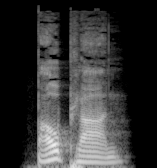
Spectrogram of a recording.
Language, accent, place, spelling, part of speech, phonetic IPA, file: German, Germany, Berlin, Bauplan, noun, [ˈbaʊ̯ˌplaːn], De-Bauplan.ogg
- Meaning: 1. building plan 2. bauplan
